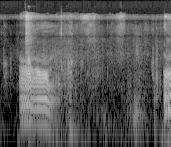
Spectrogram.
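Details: Shiba Inu indoors bluffing and showing off at a newly laid carpet, sniffing and rubbing against it; one short, loud, voiced outburst with a wavering tone, followed by quiet shuffling and a second outburst cut off at the end.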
